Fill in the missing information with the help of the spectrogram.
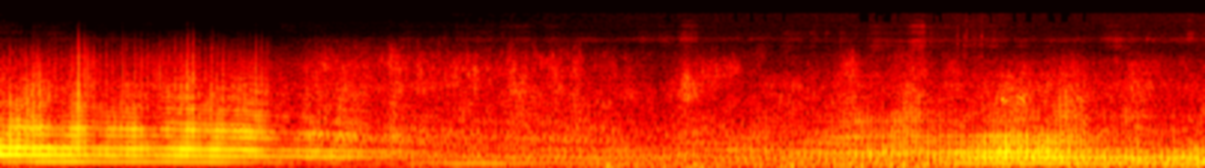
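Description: Aerobatic MXS plane's piston engine and propeller flying past. The engine note falls in pitch and fades over the first few seconds, then grows louder again at a steady pitch about two-thirds of the way through.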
